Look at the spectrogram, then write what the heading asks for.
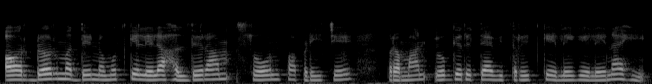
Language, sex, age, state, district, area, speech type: Marathi, female, 30-45, Maharashtra, Sangli, rural, read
